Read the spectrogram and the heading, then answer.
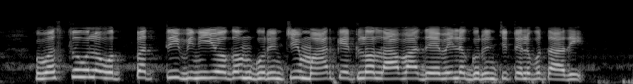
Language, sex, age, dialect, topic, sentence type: Telugu, female, 18-24, Southern, banking, statement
